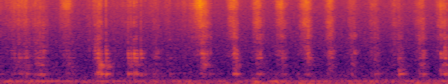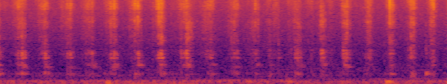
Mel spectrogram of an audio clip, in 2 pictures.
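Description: Long polished fingernails scratch a black-and-white textured knit fabric laid flat, making a steady run of quick, dry scratching strokes. The strokes are soft and bright over a low, constant rumble, with a couple of slightly louder scrapes.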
